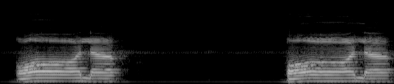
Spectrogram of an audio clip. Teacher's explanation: قا موٹا پڑھیں گے، قاف کو بھی اور الف کو بھی. الف سے پہلے زبر ہے، الف کو لمبا کریں گے یعنی الف مدہ ہے.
